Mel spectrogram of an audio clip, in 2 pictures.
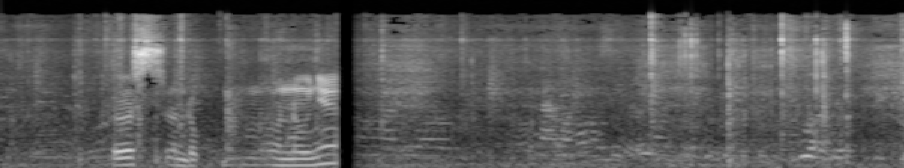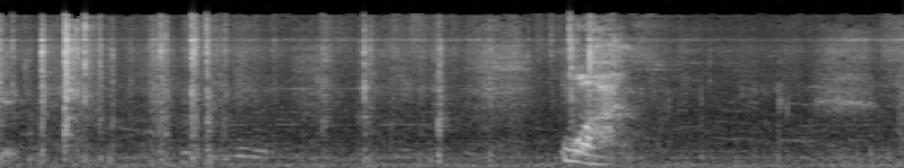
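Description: Thin plastic container lids crinkle and click as they are handled.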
